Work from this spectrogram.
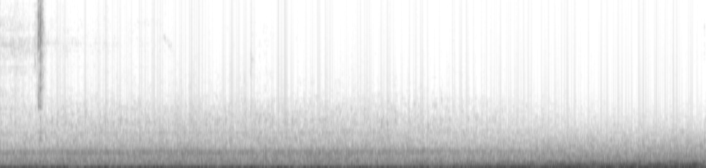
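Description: Twin engines of a Handley-Page Hampden bomber run up in a flight simulator game, a loud, dense, steady roar with a faint tonal hum, holding continuously without pause.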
